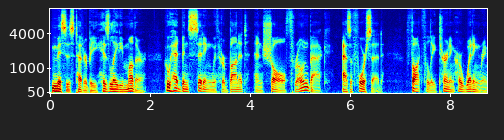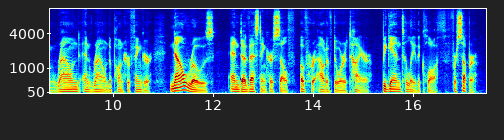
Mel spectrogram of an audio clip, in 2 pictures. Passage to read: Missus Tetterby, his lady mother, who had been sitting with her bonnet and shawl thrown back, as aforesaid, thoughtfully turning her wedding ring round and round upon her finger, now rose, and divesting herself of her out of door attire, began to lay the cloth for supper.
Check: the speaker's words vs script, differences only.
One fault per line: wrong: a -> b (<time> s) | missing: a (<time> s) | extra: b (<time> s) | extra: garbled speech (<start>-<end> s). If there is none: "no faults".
no faults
